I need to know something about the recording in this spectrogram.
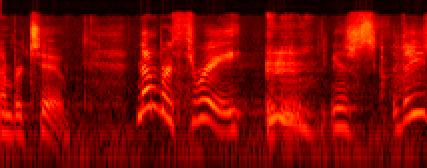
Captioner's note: clearing throat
